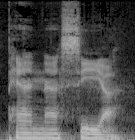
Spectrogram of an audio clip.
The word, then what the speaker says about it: panacea: It looks like it's pronounced panacea, which I think is what you said.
